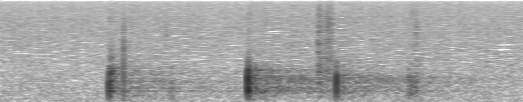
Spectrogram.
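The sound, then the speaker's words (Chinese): Footsteps walking and then halting: a few sharp, separate steps fall in an uneven rhythm, then stop and leave a short stretch of quiet at the end. “司藤的脚步猝然停止”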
